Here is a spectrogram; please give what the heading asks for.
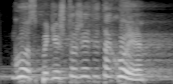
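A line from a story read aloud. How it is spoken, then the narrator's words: Sudden exclamation. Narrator (Russian): воскликнула вдруг Алиса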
